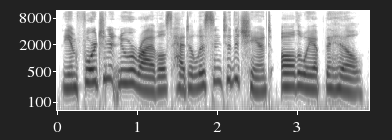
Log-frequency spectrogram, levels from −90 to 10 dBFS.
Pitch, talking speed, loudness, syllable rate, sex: 225 Hz, 245 wpm, -20 LUFS, 6.4 syllables/s, female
